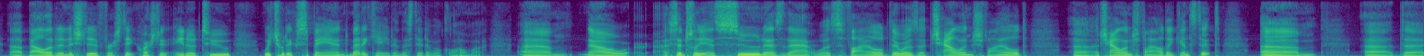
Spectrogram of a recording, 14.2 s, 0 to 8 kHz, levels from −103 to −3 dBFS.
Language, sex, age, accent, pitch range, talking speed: English, male, 30-49, American, 95-120 Hz, 165 wpm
